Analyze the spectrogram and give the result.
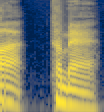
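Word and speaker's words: ខ្មែរ: และ กลาย เป็น เขมน ออก เสียง ว่า คมร ดัง ที่ ปรากฏ ใน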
